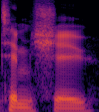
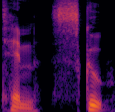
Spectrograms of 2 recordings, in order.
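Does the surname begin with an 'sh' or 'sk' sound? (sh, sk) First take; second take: sh; sk. First: The surname begins with an 'sh' sound. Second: The surname begins with an 'sk' sound. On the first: This is the English speakers' version of the name. "we call him Tim Shu" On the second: This is the native Danish version of the name. "which is apparently the correct Danish pronunciation"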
